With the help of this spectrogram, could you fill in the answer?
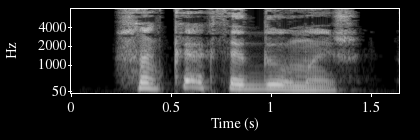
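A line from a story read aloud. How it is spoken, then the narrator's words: Snorted. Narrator (Russian): фыркнула Афина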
